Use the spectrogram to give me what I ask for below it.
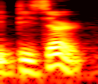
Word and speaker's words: dessert: So when you say dessert, as you noticed, the first syllable is short and the second syllable is long. So this vowel is converted into a short. The first vowel is converted into a short syllable, the short E sound.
